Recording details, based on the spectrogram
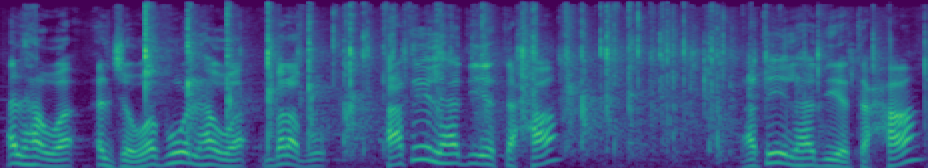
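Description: Algerian guy in his 40s hosting a kids show, very lively sing-song voice, keeps cheering the kids on, handheld mic in a tv studio. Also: on the high side, rapid-fire, background noise. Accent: Algerian Arabic. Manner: gentle, encouraging, repeats praise over and over. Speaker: children's TV show host. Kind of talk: coaxing kids on stage. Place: indoor TV studio set.

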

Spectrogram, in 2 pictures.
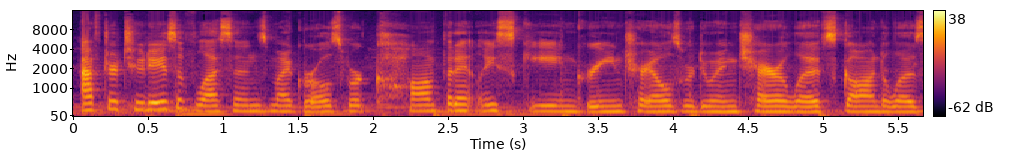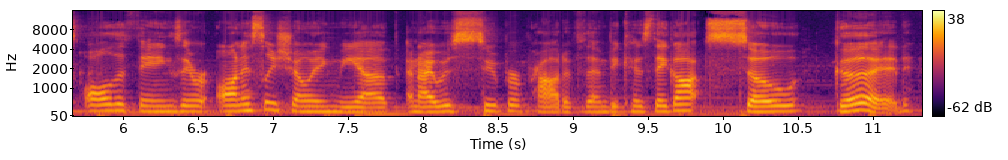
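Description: A woman's voice: mid-range voice, fairly even intonation, moderate pace, few pauses, faint music behind. A woman in her forties narrating a family travel vlog in a scripted voice-over, upbeat and gushing with superlatives. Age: 40s.

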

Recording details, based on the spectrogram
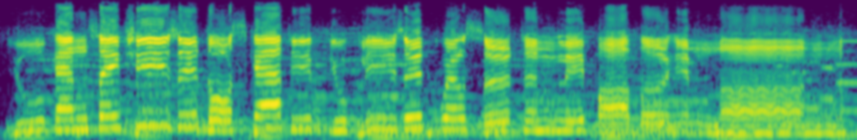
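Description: A playful storybook dragon delivers a very slow patter song. Music plays along on a muffled 1930s children's radio recording. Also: female voice, mid-range voice, steady tone.

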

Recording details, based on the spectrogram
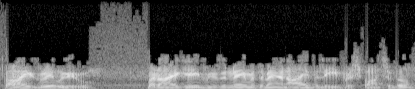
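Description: A brisk, self-assured detective in a radio mystery. His voice sits a little low and moves expressively. The sound is thin, like an old broadcast. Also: very animated, husky, exaggerated voice. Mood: dry, assured. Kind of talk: radio drama acting. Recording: tinny radio broadcast with faint noise.

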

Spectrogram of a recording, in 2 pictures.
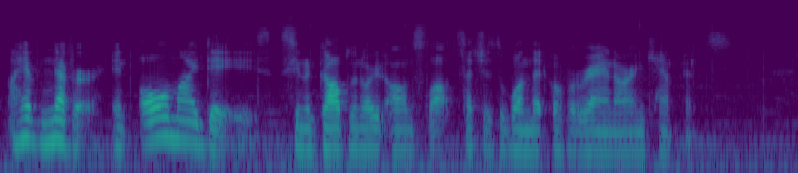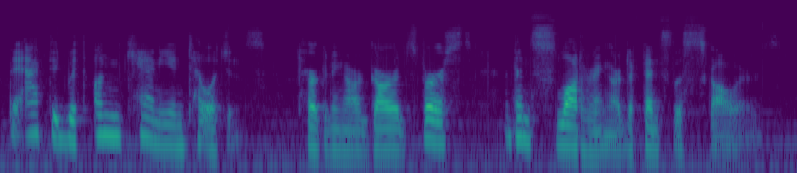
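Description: A man voicing an earnest scholar from a fantasy game expedition, speaking in a formal, measured way. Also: mid-range voice, vocal fry, lightly acted, poor audio. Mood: grave, pleading.

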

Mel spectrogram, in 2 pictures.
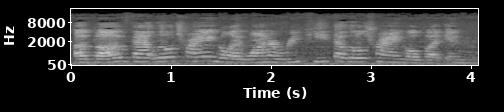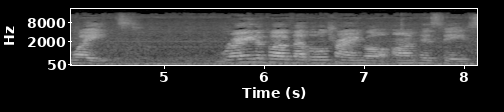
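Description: A woman in her thirties leading a live painting class, giving upbeat step-by-step directions with little laughs and a slightly hoarse voice. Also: on the high side, moderate pace. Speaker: painting instructor. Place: indoor studio. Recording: distant, roomy, noisy room audio.

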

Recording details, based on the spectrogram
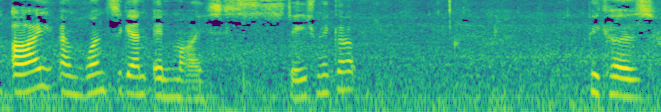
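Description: Slow, halting young woman vlogging outdoors. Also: on the high side. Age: young adult. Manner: rambling, halting, trailing off. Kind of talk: casual walking vlog chat. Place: outdoors walking on a city street at night. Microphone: handheld phone at arm's length. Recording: noisy city street with passing traffic. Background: traffic and street ambience.

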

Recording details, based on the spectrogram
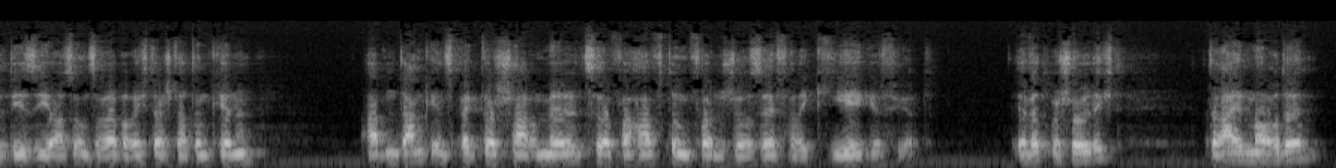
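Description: An actor playing an earnest radio reporter giving a measured, factual news report within a radio drama. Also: male voice, mid-range voice, warm tone, breathy edge, natural voice.

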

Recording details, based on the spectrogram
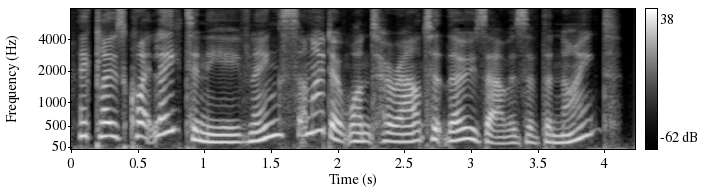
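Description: A woman's voice: medium pitch, very animated, brisk, no echo, studio quality, lightly acted. A woman voicing a courteous, guarded shopkeeper in an audio story, with a restrained manner. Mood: guarded, polite. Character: polite, guarded woman shopkeeper, a worried mother.

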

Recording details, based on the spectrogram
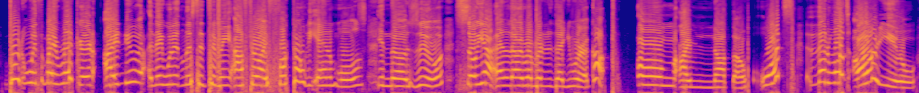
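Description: High-pitched loud woman, noisy recording. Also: unhurried, hardly any pauses. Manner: loud, crude, sweary. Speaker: amateur fan voice-over artist. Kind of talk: improvised comic fan dub of a cartoon. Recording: noisy home recording with clicks.

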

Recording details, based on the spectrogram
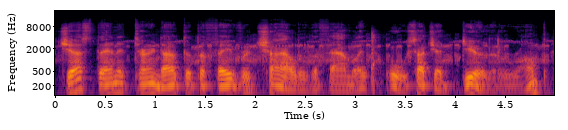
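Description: A man's voice: deep voice, moderate pace, a bit bright, slight background noise. A man narrating a comic short story in a droll, theatrical, precise manner.

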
